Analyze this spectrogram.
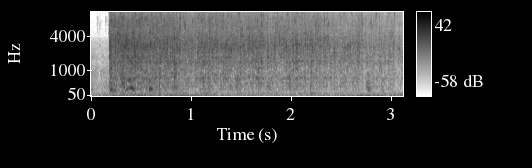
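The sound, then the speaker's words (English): Bacon sizzling and crackling in a hot pan, a dense, steady hiss with small pops that starts abruptly and holds at an even, fairly loud level with no voices. “I'm going to hit my bacon frying sound effect, and you tell us your bacon joke, okay?”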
